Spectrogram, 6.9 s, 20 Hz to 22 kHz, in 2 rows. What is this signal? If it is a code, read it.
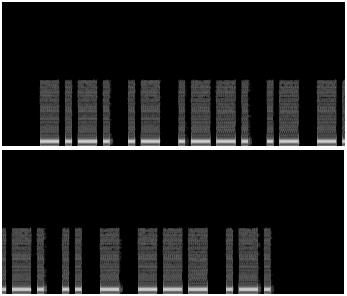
Morse code, heard as a keyed tone, about 19 wpm, 800 Hz. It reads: CAPACITOR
